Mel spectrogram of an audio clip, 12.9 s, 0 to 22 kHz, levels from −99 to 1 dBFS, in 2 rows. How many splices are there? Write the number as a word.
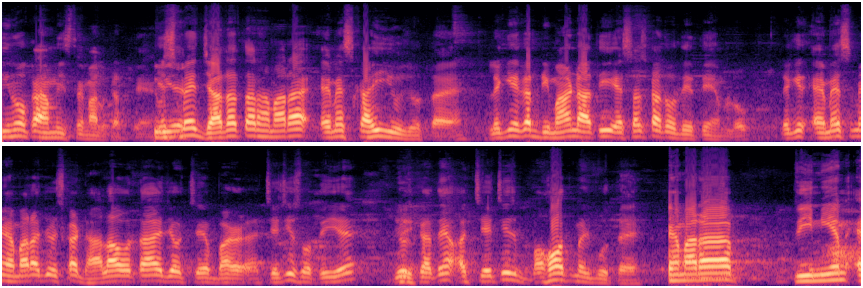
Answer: two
